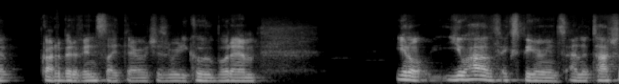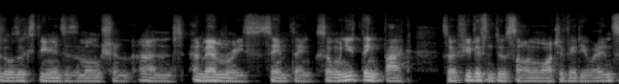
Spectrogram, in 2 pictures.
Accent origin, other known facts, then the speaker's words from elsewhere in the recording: Ireland; also born or lived in South Africa; I spent most of my life in Ireland and growing up in Ireland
